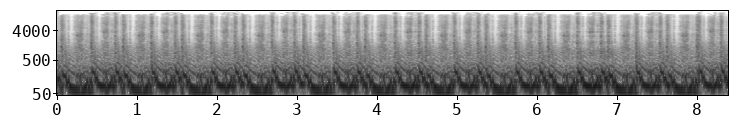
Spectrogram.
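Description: Hard techno music: a fast, steady kick drum beat with dense, rapid percussion over it.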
